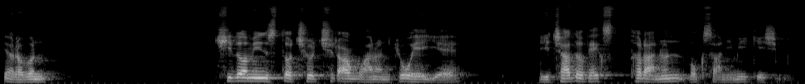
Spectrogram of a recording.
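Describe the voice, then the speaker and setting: Gravelly-voiced man preaching fervently. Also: mid-range voice, steady tone, measured pace, pauses often. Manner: fervent preaching, swinging from loud exhortation to hushed storytelling. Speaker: pastor. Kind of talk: sermon.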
